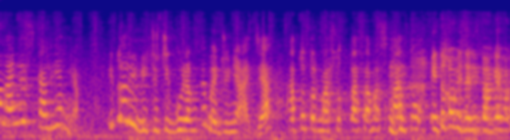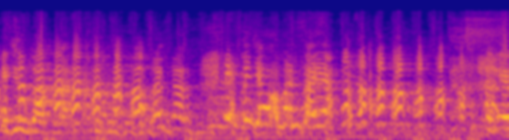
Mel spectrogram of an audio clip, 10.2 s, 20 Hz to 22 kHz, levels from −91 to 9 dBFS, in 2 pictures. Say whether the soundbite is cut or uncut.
uncut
